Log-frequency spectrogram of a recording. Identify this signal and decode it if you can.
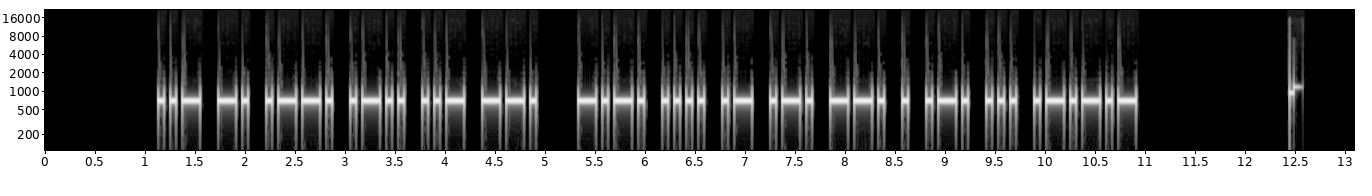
Morse code, heard as a keyed tone, about 20 wpm, 700 Hz. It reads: UNPLUG CHARGERS.
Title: Easy Sentences with Hints - 20wpm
